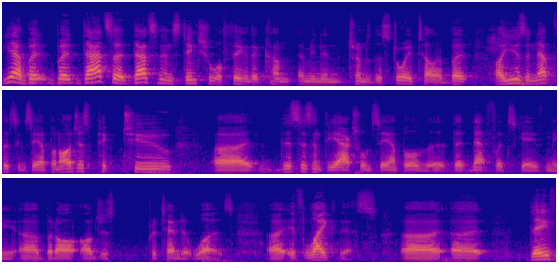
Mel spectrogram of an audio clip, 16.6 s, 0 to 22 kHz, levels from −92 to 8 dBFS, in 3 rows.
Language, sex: English, male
